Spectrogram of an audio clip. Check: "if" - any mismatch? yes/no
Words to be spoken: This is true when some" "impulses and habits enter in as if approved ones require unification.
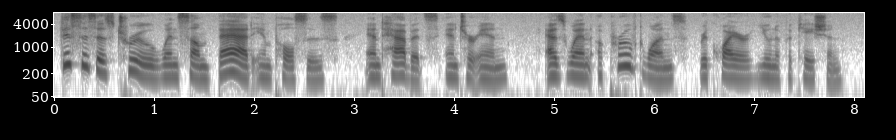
yes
